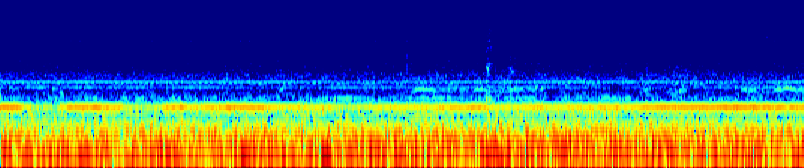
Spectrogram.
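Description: A jet engine hums and whines steadily as an airliner taxis.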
